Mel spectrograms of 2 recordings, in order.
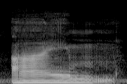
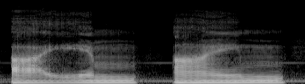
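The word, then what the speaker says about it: ऐं: mantra of significance is e i am pronounced i'm the correct intonation is i am i'm the key benefit of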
